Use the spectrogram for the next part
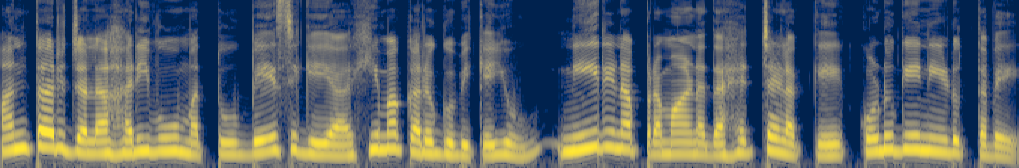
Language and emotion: Kannada, neutral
